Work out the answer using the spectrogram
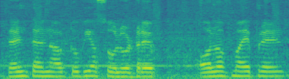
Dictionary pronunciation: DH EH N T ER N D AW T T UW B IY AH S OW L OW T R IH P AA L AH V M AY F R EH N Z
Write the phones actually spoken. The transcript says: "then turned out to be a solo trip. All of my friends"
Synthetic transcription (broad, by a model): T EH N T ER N AW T T UW B IY AH S OW L OW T R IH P AA L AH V M AY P R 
